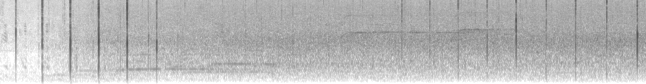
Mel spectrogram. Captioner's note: audience applauding and cheering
